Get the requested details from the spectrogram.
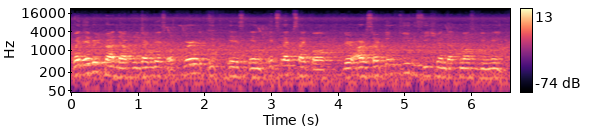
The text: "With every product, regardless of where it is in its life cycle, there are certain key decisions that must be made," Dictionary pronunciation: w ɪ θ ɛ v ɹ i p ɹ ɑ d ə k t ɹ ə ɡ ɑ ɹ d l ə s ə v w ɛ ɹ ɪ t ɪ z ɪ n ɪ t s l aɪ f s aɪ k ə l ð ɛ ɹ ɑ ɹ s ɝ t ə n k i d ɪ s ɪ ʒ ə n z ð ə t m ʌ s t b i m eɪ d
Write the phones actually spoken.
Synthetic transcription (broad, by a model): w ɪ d ɛ v ɹ i p ɹ ɑ d ə k t ɹ ə ɡ ɑ ɹ d l ə s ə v w ɛ ɹ ɪ t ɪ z ɪ n ɪ t s l aɪ f s aɪ k ə l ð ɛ ɹ ɑ ɹ s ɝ t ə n k i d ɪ s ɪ ʃ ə n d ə t m ʌ s t b i m eɪ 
